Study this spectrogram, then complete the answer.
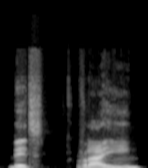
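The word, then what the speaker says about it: Mitzrayim: And um the ancient Hebrew word matsar yam or matsar raayam uh in the Israeli is pronounced mid raim.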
